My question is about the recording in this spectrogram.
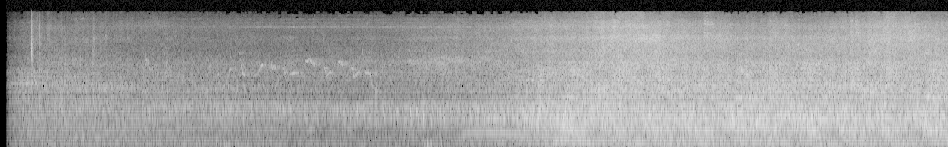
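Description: A two-unit AGC regional train passing at speed: a faint rumble on approach swells from about six seconds in into loud, steady wheel-on-rail rolling noise as the train goes by.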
